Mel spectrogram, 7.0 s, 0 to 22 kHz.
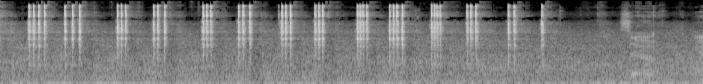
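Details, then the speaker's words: Cessna 172 taxiing slowly with brakes off: sharp repeated pops, about two a second, that seemed to come from the cockpit and got louder with the fairing removed. Traced to a loose main gear axle where it bolts to the strut. "okay well it is definitely the axle where it attaches to the st"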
